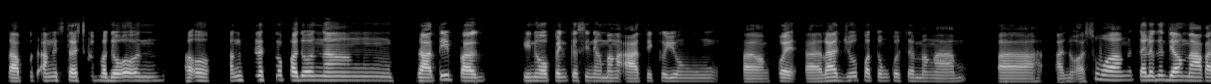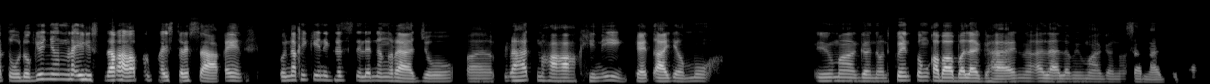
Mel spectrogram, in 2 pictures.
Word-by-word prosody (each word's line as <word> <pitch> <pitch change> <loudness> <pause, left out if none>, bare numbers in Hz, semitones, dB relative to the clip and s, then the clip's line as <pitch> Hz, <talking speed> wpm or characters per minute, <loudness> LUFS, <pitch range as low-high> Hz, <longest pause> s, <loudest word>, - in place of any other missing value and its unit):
Tapos 155 -1 +3
ang 180 0 +1
stress 180 0 +2
ko - - -11
pa 175 -1 +2
doon, 175 +1 +2 0.3
oo, 180 +2 +2 0.3
ang 175 - -1
stress 210 -1 0
ko 215 - -2
pa 200 -2 +6
doon 200 0 +2
ng 190 0 +2 0.6
dati 165 +6 +6
'pag 165 -4 +6 0.4
in-open 170 0 0
kasi 175 -1 -5
ng 160 - -2
mga 155 -1 -1
ate 140 +3 +2
ko 165 - -6
yung, 150 -1 -6 0.3
ang 135 -1 -1
kwe 150 -2 +2
ah 140 0 +1
radyo 175 +2 +3
patungkol 170 -1 -5
sa 165 - -5
mga, 145 -1 -5 0.4
ah, 140 0 0 0.2
ano 140 +1 -6
aswang 205 -4 +2
talagang 200 +2 +2
hindi 200 - +3
ako 195 - +1
makakatulog, 170 -1 +2
yun 240 0 0
yung 235 - -7
naiis 220 -2 +1
nakakapagpa-stress 185 -2 +4
sa'kin. 170 +6 +2 0.4
Kung 185 +1 -6
nakikinig 205 -1 -3
kasi 195 0 -7
sila 180 -1 -4
ng 175 -1 -6
radyo, 145 -1 -1 0.2
ah, 140 0 -10
lahat 185 +2 0
makakakinig 165 -1 -2
kahit 150 -1 0
ayaw 150 -1 +2
mo. 155 +1 -12 1.1
Yung 165 +1 -8
mga 160 -1 -4
gano'n 150 0 -10
kwentong 190 -1 -1
kababalagahan 150 -5 +2
naalala 140 -1 -6
mo - - -17
yung 140 - -17
mga 130 0 -14
gano'n 125 0 -20
sa 130 0 -13
madre 115 -1 -15
pa. - - -25
165 Hz, 165 wpm, -23 LUFS, 150-185 Hz, 1.1 s, pa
